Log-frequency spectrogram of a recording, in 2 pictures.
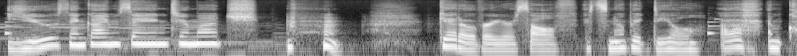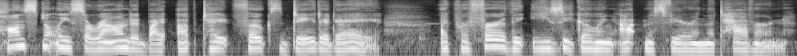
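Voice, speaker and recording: Cool young woman, low voice, laid-back, blunt, game character, faint music behind. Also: a little slow. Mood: nonchalant. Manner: relaxed, matter-of-fact. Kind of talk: anime-style game character acting.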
